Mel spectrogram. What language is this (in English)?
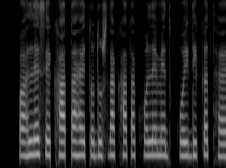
Magahi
